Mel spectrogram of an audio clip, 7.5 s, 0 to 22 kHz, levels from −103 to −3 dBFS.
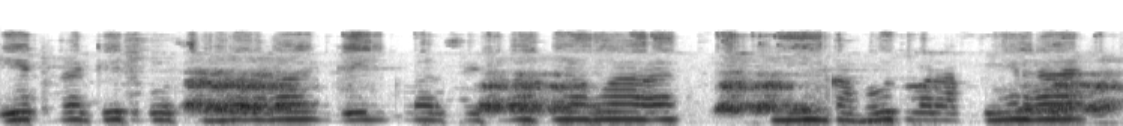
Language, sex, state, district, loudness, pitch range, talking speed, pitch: Hindi, female, Bihar, Purnia, -27 LUFS, 220-235 Hz, 90 wpm, 225 Hz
